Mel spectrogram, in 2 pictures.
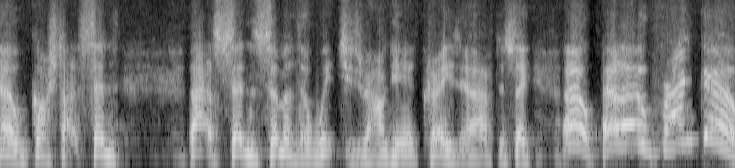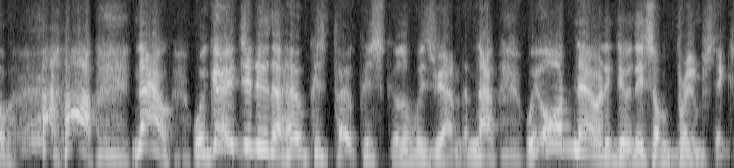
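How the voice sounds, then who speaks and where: Man playing an ancient male wizard, excitable, giggly, husky, dry close sound, live story time for kids. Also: sits high, no echo, heavily acted. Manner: bubbly, greets viewers by name. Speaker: children's story-time host.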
